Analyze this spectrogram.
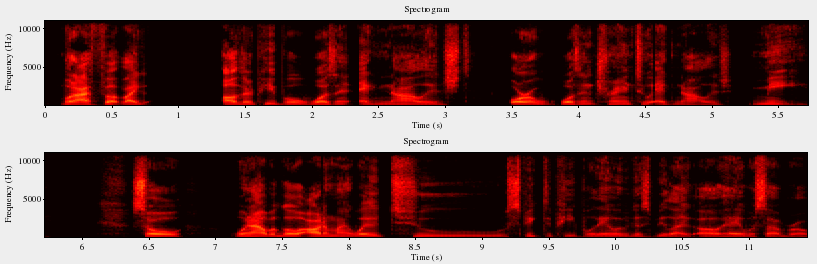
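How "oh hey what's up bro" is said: mock curt, dry, short delivery. Describing how people answered their greetings; imitating a short, dry greeting. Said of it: "real short, real dry".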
